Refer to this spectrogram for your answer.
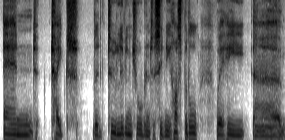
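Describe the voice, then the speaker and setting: A man informally summarising a story in an online meeting, in a halting, measured way. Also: fairly low pitch, steady tone, vocal fry, a little mellow, no room sound. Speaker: writer pitching a story.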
